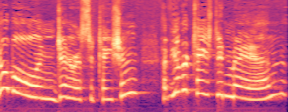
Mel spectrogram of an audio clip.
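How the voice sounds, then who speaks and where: A woman performs a put-on character voice at an extremely high pitch. Her pace is moderate. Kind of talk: formal, flowery. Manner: flattering, sly.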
